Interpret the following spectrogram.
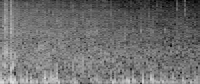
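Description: Wind buffeting the microphone over a wash of water: small waves and splashing from someone paddling a bodyboard into the shallows of a beach.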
